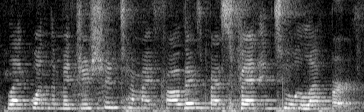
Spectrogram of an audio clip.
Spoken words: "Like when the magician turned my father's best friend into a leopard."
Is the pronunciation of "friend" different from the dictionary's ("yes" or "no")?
yes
